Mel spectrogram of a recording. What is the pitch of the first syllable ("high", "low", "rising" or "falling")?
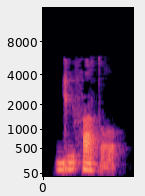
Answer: high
